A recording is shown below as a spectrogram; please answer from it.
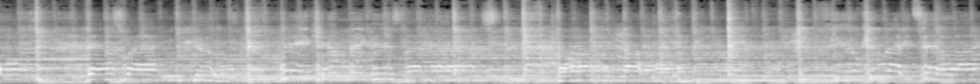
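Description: Music: two acoustic guitars strummed together, with a singing voice over them.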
